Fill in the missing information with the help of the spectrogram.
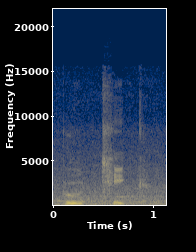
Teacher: It's the long U, boo, and the long E, boutique.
